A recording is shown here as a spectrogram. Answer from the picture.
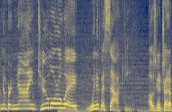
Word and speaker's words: Winnipesaukee: i looked it up i looked up how to pronounce it and winnipesaki lake winnipesaukee um now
